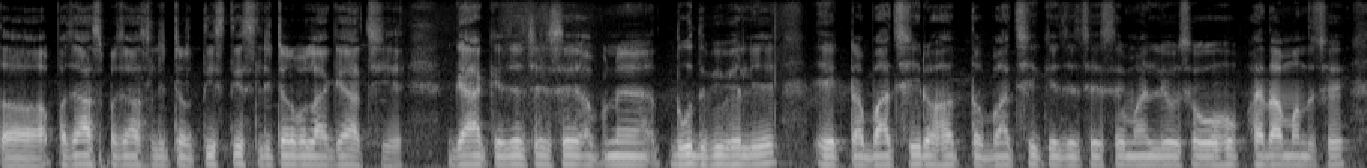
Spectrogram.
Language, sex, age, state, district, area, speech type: Maithili, male, 45-60, Bihar, Muzaffarpur, rural, spontaneous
